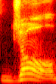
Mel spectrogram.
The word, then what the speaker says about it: Joel: Is it Yoel? It's Joel, but in Spanish. But you're fancy Spanish. You know how to say it. Joel, like Joel no L.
